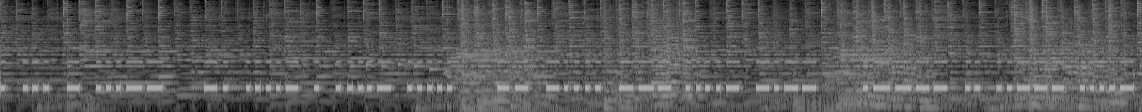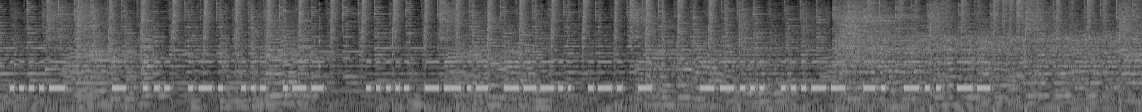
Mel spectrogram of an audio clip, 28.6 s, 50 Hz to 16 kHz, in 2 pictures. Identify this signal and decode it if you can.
Morse code, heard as a keyed tone, hand-sent with a straight key, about 19 wpm, 770 Hz. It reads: … N4E45 M6O4Y 1I244 TSRSW 5Q8RT 73NDM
